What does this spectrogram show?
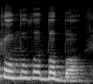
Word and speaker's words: ромова баба: Так, це ромова баба з наголосом на другому складі.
